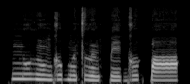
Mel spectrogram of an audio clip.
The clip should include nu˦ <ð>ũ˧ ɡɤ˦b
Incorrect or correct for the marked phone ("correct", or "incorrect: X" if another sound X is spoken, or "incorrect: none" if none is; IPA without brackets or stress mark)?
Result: correct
